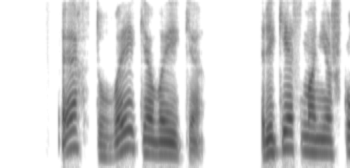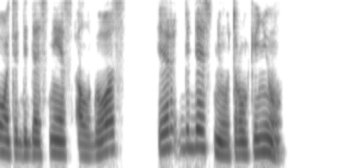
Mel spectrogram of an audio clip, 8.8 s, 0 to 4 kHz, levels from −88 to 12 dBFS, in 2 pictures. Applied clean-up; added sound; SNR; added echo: none; none; none; none.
